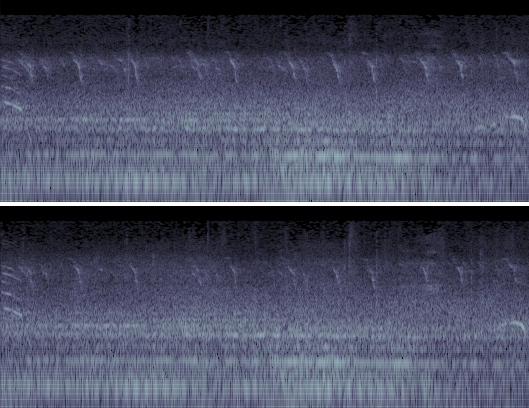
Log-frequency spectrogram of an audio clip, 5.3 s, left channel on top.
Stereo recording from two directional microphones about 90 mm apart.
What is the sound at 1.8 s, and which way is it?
Chicken, 10° right (ahead or behind).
